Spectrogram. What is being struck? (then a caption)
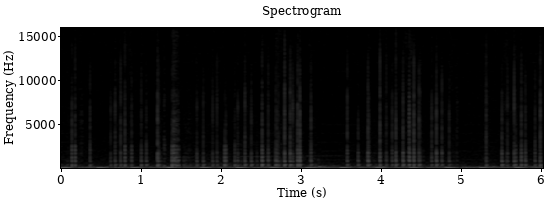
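Paperback book with paper cover. Long nails scratch and tap the matte paper cover of a blue *Practical Magic* paperback held upright in both hands; the book is solid. Quick, dry clicks and brief scratches come in a steady, regular rhythm over a low background rumble.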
